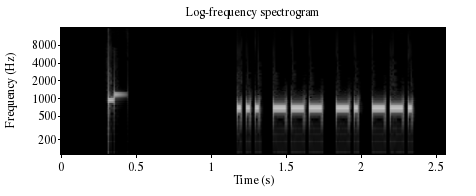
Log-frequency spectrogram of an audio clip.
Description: Morse code, heard as a keyed tone, about 40 wpm, 700 Hz. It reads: SONG
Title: Sentences from Top 400 Words - New Word Drill - 40wpm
